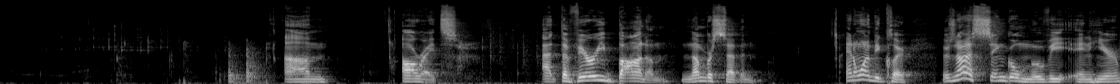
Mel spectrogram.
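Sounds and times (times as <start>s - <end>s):
sipping a can of Coke: 0.2s - 2.9s
speech: 2.8s - 3.4s, 4.0s - 4.7s, 5.4s - 7.6s, 8.5s - 11.1s.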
